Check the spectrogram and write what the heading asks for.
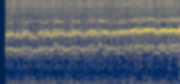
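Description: Whistling kettle sounding at the boil: a steady, high whistle that wavers slightly in pitch.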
